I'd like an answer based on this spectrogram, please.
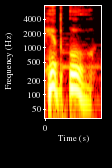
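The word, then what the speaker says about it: HIPAA: There's a law called HIPPO, pronounced HIPPO, that protects your personal health information.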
